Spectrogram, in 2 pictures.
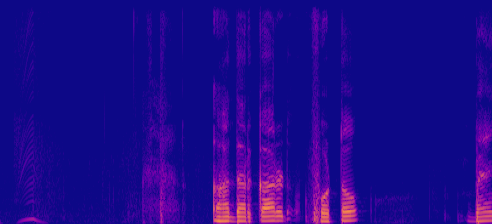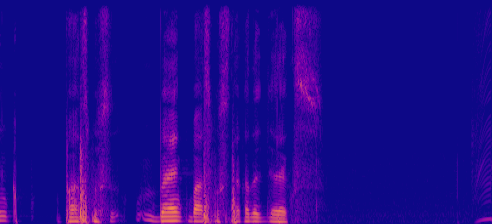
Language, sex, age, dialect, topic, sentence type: Kannada, male, 18-24, Coastal/Dakshin, banking, question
